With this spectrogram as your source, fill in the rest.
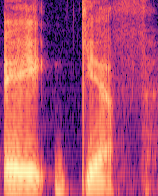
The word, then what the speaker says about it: GIF: I call it a GIF. A GIF. With a soft G.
